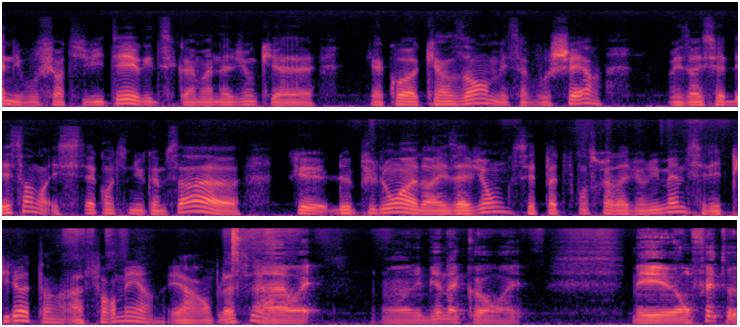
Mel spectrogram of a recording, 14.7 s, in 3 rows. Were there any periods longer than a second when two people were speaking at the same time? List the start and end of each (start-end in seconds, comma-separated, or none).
none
